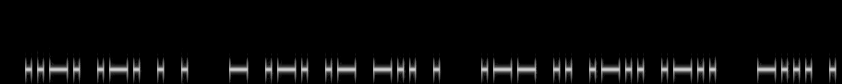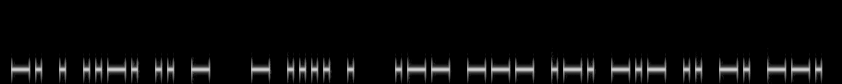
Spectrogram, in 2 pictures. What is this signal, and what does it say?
Morse code, heard as a keyed tone, about 21 wpm, 700 Hz. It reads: FREE TRADE WILL BENEFIT THE WORKING
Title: Sentences from Top 1000 Words - Review Part 6 - 20wpm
